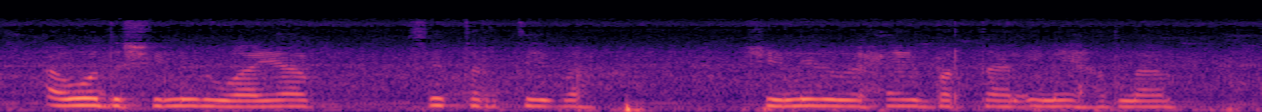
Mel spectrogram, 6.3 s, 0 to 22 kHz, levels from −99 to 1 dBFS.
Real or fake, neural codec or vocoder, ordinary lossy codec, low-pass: real; none; MP3, 48 kbps; 19.8 kHz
